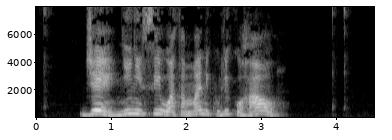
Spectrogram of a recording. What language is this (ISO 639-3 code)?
swa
